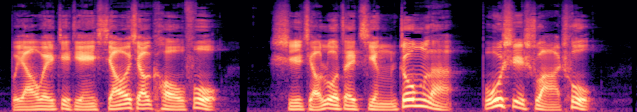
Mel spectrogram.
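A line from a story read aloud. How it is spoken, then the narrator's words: Startled cry. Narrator (Chinese): 博徒惊叫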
